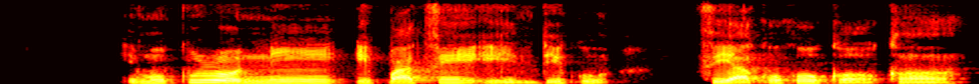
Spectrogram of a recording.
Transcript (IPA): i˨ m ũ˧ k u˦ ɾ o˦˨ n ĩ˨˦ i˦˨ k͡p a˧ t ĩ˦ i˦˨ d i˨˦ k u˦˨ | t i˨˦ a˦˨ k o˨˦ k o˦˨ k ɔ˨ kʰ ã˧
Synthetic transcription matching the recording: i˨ m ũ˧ k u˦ ɾ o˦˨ n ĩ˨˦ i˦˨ k͡p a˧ t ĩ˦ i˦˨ d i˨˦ k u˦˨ | t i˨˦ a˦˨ k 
